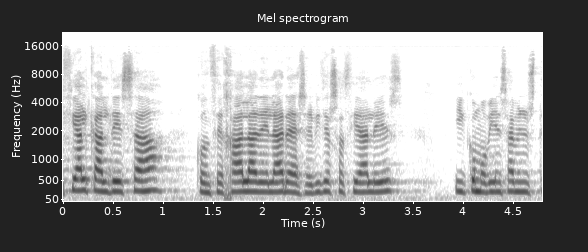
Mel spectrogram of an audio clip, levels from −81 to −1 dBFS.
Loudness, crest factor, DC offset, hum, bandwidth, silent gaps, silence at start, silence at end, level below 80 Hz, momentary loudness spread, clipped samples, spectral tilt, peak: -29 LUFS; 18 dB; under 0.1%; none; 16 kHz; none; 0 s; 0 s; -62 dBFS; 11 LU; under 0.1%; -4 dB/octave; -12 dBFS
